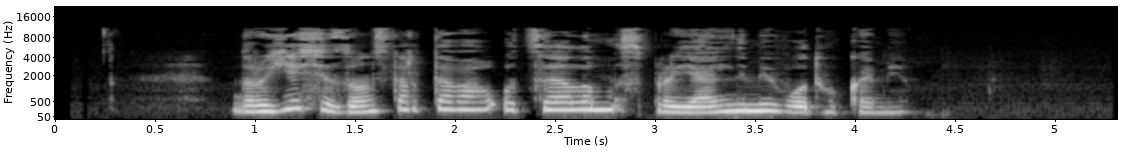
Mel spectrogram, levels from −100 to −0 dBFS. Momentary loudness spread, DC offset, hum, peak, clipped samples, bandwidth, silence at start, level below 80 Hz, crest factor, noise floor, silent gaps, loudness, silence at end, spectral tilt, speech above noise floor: 10 LU; under 0.1%; none; -6 dBFS; under 0.1%; 11.5 kHz; 0.9 s; -66 dBFS; 16 dB; -69 dBFS; none; -20 LUFS; 1.05 s; -5.5 dB/octave; 50 dB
